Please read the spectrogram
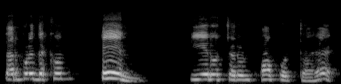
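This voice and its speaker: A woman's voice: a little high, fast, darkish tone, rough recording. A woman teaching English pronunciation in an online lesson, explaining step by step and repeating letter sounds for drill.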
